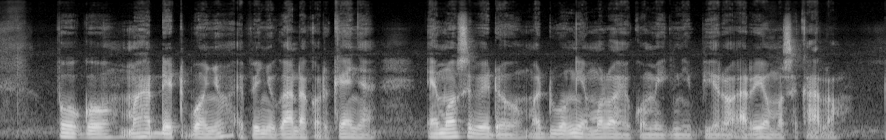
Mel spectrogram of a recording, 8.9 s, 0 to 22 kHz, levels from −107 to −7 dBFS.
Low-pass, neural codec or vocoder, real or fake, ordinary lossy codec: none; vocoder, 44.1 kHz, 128 mel bands every 512 samples, BigVGAN v2; fake; none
